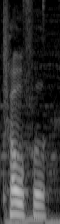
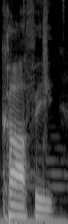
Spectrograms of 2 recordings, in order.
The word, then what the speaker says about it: Kofa: I am your humble host, Kofa, K-O-F-A, not coffee, not, JC, not Kofi, or any variation thereof. Kofa rhymes with sofa.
